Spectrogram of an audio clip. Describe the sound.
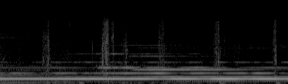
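Soft footsteps walk out of a barn that holds cows and sheep. A steady series of faint, evenly spaced steps sounds over a sustained low drone.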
